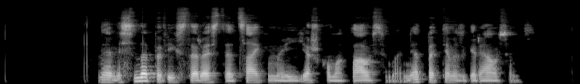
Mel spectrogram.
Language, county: Lithuanian, Vilnius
